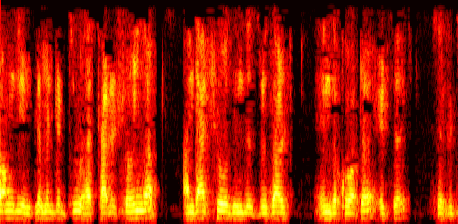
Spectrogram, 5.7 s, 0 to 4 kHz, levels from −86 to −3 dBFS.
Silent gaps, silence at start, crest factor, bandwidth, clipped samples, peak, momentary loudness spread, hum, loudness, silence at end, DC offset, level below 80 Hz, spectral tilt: none; 0 s; 20 dB; 4 kHz; under 0.1%; -2 dBFS; 10 LU; none; -22 LUFS; 0 s; under 0.1%; -58 dBFS; -10 dB/octave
